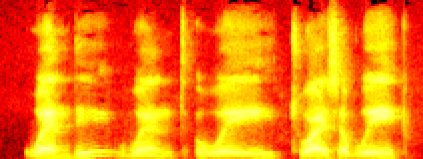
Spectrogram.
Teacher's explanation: you do some really nice things like combine the sounds together, like went away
